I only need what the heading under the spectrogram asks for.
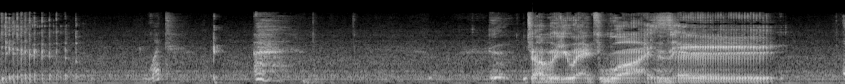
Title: Burp contest A-Z #burp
